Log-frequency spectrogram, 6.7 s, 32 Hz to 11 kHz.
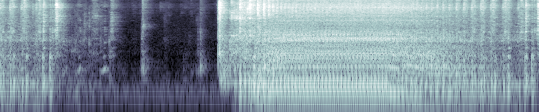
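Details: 2011 John Deere D110 mower, engine reassembled from boxed parts, restarted off choke, throttle cable not hooked up, expected to smoke: pause, then catches and settles into steady even single-cylinder beat, smooth and clean; runs good.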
